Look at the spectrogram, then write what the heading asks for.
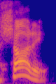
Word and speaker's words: shawty: S-H-A-W-T-Y, a shoddy. Shoddy. So, wow. And not to be confused with being shoddy.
